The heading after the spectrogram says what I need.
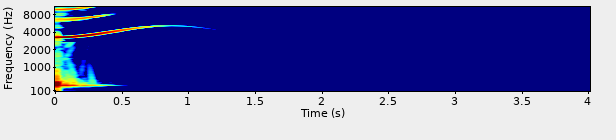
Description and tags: Tonic Electronic Whistle
This is an electronic whistle sample. It was created using the electronic VST instrument Micro Tonic from Sonic Charge. Ideal for constructing electronic drumloops...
